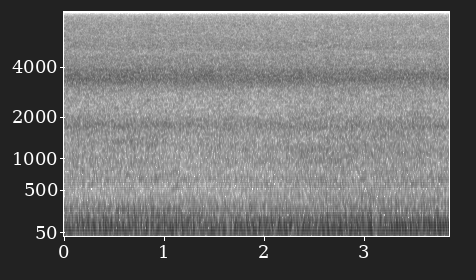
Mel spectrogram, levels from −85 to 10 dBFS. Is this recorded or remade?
recorded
